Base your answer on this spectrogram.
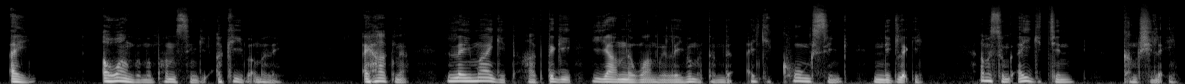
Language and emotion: Manipuri, fearful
